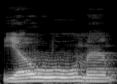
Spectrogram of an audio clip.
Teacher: یوم اس طرح یہاں پہ بھی ان یومل، یومل نہیں پڑھنا، ٹھیک ہے. یوم ہونٹ کو گول کریں گے، لپس کو راؤنڈ میں لے کے جائیں گے، واو اچھی طرح ادا ہوگی.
